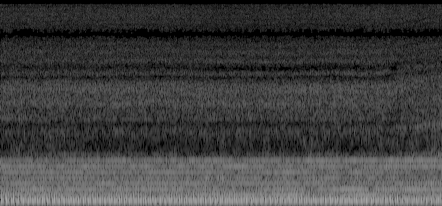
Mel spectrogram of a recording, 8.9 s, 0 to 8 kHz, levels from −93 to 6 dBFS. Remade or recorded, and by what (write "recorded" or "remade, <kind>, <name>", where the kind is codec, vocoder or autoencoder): recorded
